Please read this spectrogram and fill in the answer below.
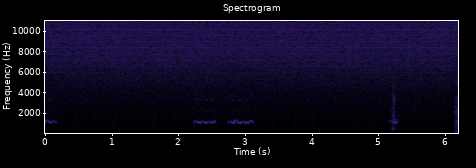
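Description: Telephone ringing with a British double ring: a warbling pair of rings at the start and another pair about two seconds in, then a brief blip near the end.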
